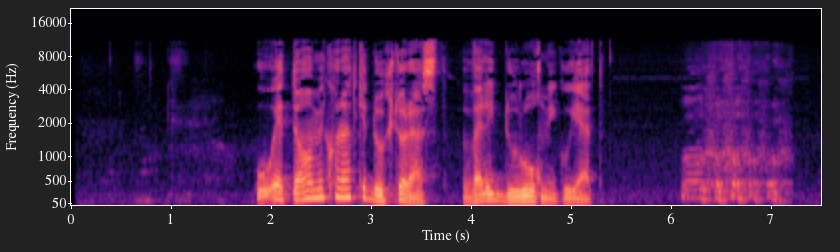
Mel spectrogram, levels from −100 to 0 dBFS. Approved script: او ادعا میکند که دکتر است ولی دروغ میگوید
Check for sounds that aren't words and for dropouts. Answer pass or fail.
fail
